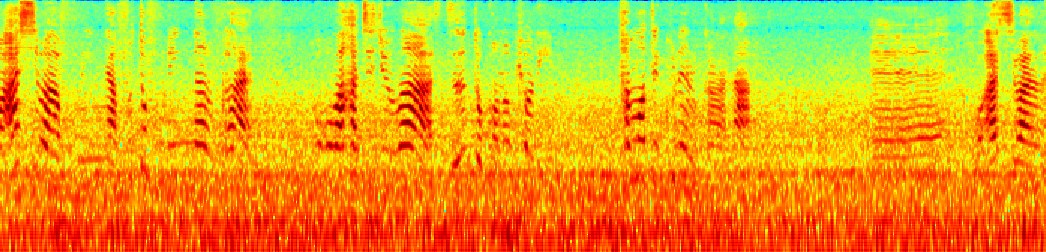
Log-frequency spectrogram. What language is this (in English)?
Japanese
